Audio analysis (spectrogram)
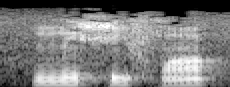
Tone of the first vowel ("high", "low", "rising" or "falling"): high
